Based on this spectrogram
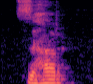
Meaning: luck
- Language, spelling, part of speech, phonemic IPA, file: Moroccan Arabic, زهر, noun, /zhar/, LL-Q56426 (ary)-زهر.wav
